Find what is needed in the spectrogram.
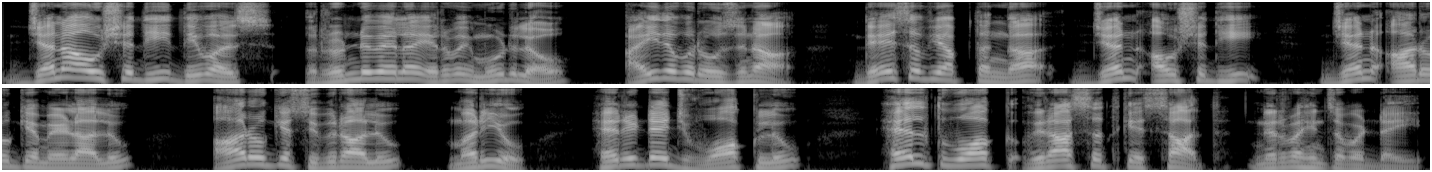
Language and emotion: Telugu, neutral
